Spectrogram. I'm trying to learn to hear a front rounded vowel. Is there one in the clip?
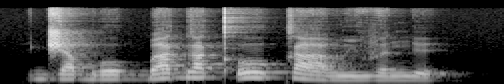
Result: no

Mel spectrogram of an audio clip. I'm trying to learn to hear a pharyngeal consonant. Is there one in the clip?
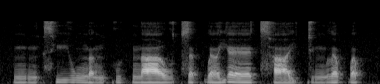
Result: no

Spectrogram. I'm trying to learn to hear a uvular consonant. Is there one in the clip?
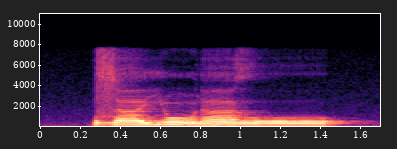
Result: no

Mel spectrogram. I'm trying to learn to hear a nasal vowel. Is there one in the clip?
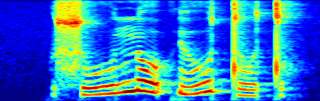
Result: no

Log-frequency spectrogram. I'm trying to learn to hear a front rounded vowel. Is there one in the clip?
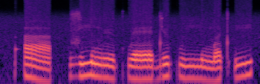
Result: yes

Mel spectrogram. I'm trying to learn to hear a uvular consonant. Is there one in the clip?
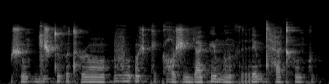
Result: yes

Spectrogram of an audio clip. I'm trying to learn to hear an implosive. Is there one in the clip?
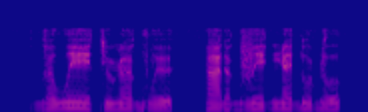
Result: yes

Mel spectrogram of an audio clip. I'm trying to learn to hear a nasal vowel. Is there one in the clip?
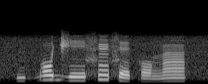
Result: yes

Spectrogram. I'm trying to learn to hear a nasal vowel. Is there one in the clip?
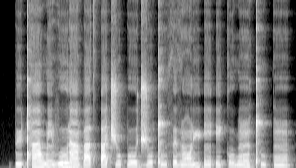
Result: yes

